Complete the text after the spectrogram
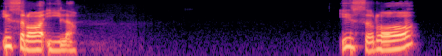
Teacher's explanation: इसकी और मिसाल हम देख लेते हैं, इसराईला, इसराईला, इसमें अब क्या हो रहा है, ई ये मद्दे बदल है, ठीक है, हरफ मद्दा से पहले हमजा आ गया, इसको अगर हम वसलन पढ़ते हैं तो इसराईला 2 काउंट्स पढ़ा हमने मद्दे बदल को, लेकिन जब हम वक्फ करेंगे तो क्या बन जाएगा, ये उसी तरह सेम इसराईल मद्दे आरिल सुकून बन जाएगी।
